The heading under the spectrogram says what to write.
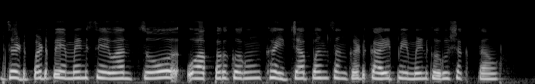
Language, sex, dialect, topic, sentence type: Marathi, female, Southern Konkan, banking, statement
